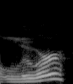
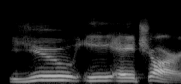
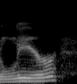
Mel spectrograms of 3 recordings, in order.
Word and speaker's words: Luehr: Most people get that wrong. It's Luehr. It's not EU, but UE, right? And they go, well, oh, I'm sorry, Mr. Lear.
